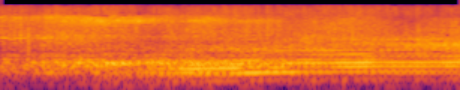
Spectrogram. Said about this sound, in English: They're gonna have a mighty tough time to make a quick takeoff to clear those trees.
